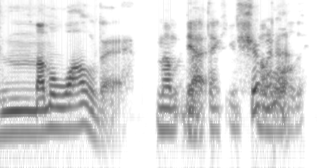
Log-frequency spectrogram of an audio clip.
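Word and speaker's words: Mamuwalde: Because his name is Prince Malamule or whatever, however we pronounce it. I think it's Mamawalde.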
